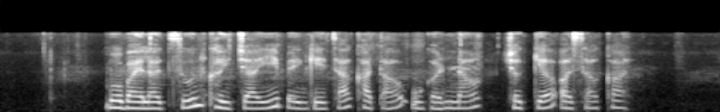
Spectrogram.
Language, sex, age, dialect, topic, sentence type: Marathi, female, 25-30, Southern Konkan, banking, question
